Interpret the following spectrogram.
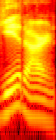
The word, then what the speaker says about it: Gerar: A pronúncia no hebraico ela é Gerar, né? Porque o G no hebraico ele tem o som de G, né?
